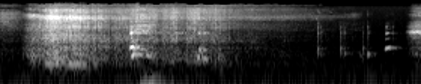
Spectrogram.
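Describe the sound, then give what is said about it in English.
A person imitates Filch sniffing Harry: a long, breathy, hissing snuffle followed by a quick series of four or five short, sharp sniffs, fairly loud with no talking. “Filch crossed all the names off his list and sniffed Harry as he got to the front of the line.”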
